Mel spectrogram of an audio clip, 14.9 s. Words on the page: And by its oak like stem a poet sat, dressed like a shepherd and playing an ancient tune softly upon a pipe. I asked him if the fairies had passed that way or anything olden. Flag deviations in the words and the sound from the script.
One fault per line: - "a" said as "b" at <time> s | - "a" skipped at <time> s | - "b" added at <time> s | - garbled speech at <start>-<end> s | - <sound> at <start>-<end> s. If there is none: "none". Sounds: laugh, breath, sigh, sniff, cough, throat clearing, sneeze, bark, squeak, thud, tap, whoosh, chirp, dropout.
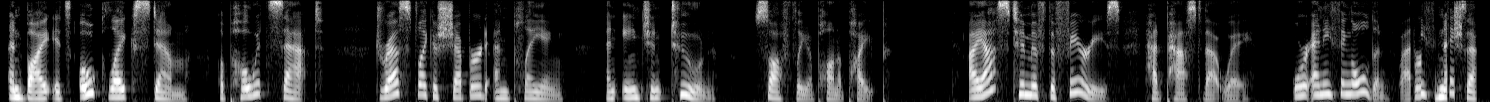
- garbled speech at 14.0-14.8 s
